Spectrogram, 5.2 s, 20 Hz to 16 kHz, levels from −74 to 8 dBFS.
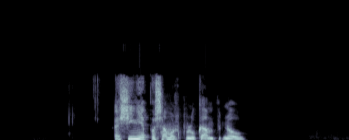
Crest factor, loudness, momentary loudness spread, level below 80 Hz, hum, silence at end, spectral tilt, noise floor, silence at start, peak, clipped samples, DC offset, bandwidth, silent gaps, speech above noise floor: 16 dB; -12 LUFS; 10 LU; -58 dBFS; none; 1.6 s; -4.5 dB/octave; -86 dBFS; 1.7 s; 0 dBFS; under 0.1%; under 0.1%; 7.8 kHz; none; 74 dB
